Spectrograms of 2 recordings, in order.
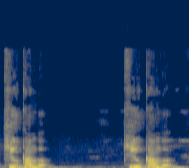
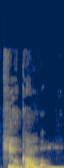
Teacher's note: the stress is on the first part of the word cucumber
